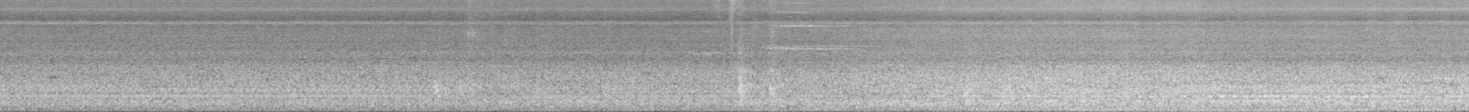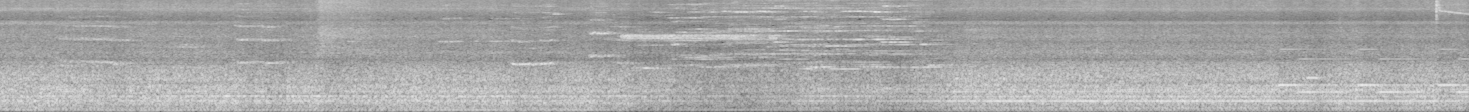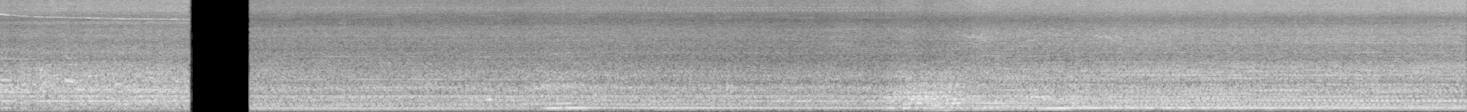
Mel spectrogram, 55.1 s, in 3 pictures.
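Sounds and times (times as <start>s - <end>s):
train rumbling: 0.0s - 39.1s, 39.9s - 55.0s
wheel and brake squeals: 8.8s - 10.8s, 19.0s - 30.3s, 36.4s - 39.1s.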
